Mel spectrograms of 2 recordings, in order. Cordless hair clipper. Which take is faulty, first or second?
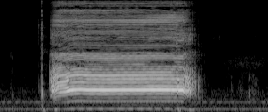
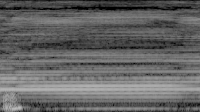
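first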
